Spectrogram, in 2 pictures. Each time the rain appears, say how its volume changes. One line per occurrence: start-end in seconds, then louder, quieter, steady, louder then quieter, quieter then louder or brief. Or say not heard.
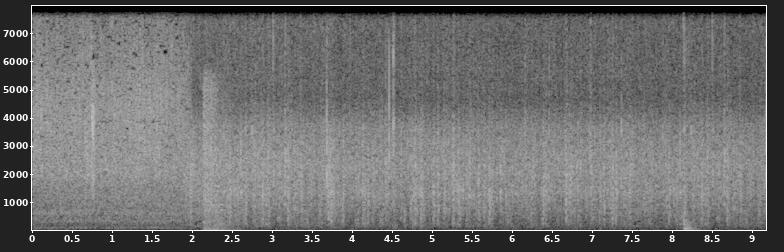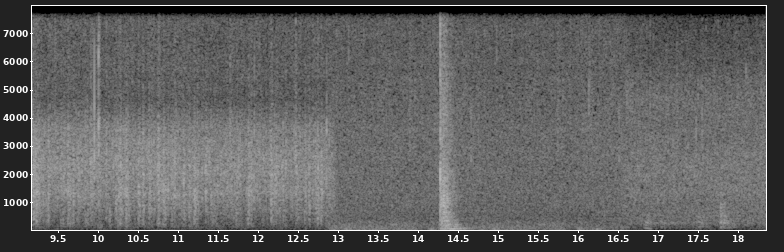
0.0-18.3 quieter.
